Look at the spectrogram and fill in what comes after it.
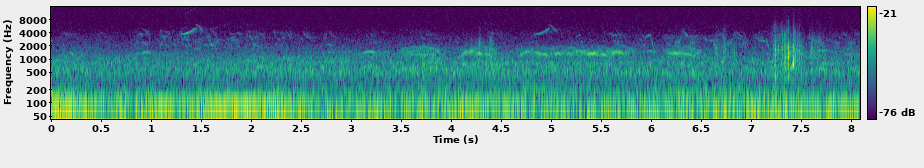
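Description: Faint bird calls: a high, short rising chirp about every three or four seconds and a run of warbled notes through the middle, over a faint low hum, with one sharp click near the end.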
